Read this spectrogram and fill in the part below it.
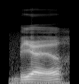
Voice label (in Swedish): "bjar", skånska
